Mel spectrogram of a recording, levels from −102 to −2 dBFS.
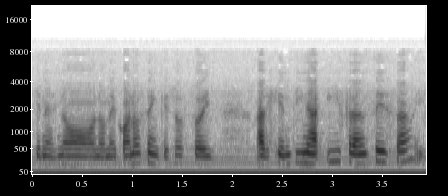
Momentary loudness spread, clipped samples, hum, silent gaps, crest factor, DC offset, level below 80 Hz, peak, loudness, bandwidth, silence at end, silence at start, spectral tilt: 7 LU; under 0.1%; none; none; 20 dB; 2%; -64 dBFS; -12 dBFS; -32 LUFS; 8.6 kHz; 0 s; 0 s; -6 dB/octave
